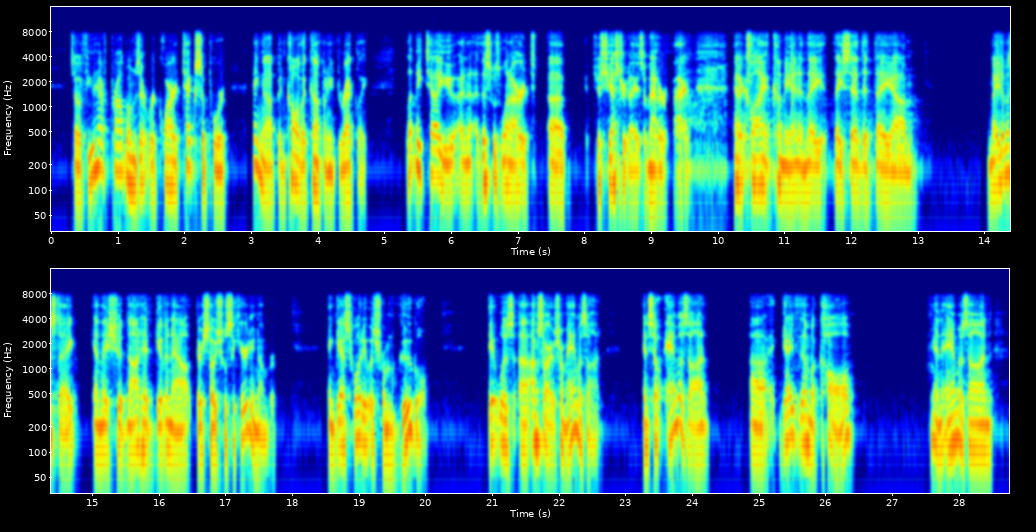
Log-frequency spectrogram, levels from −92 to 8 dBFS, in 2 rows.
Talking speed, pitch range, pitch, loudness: 180 wpm, 100-135 Hz, 110 Hz, -20 LUFS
